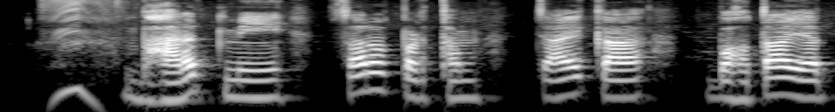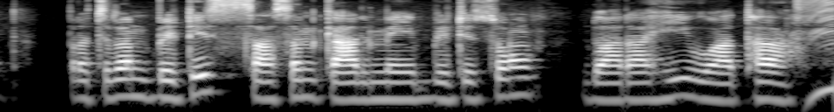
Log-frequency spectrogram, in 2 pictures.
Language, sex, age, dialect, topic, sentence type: Hindi, male, 18-24, Garhwali, agriculture, statement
